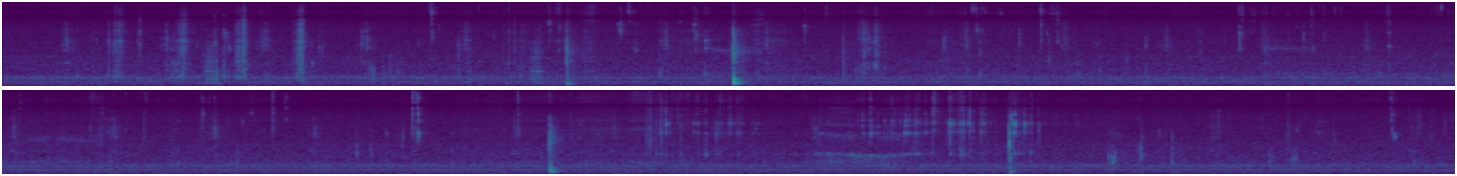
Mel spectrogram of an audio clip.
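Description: Close-miked chewing of crunchy raw food: a run of crisp crunches and mouth sounds, with two loud sharp bites, one about a quarter of the way in and one about two-thirds in. A short pitched squeak comes in about three-quarters of the way through.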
